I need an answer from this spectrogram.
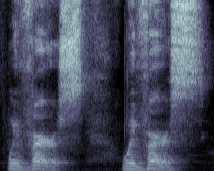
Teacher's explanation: Stress is on the second syllable verse.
